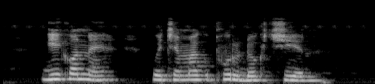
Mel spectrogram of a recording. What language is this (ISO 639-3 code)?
luo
